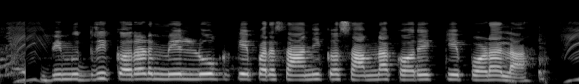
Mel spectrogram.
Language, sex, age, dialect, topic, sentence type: Bhojpuri, female, <18, Western, banking, statement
